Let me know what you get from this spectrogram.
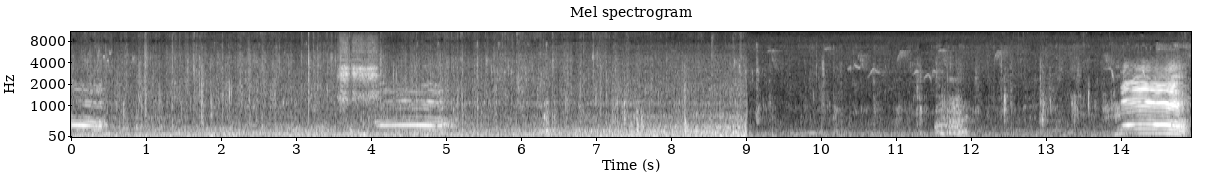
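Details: ['Cattle from a large herd moving toward the barn give scattered moos over steady rumbling background noise. A faint, wavering moo comes early, then a louder, drawn-out moo closes the stretch.']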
